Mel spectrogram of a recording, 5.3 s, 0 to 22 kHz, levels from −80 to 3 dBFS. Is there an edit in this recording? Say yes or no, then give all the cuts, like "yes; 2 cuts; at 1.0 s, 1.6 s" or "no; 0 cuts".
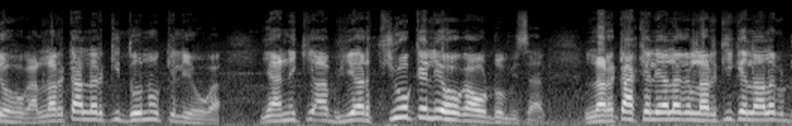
no; 0 cuts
